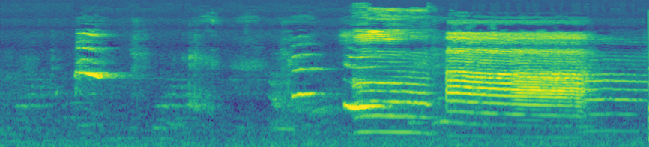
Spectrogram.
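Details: A talking common myna on a sleeper coach bus in Chittagong, Bangladesh, speaks in short squeaky, nasal syllables, then gives a rising yelp and a long drawn-out, almost meow-like wail near the end.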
